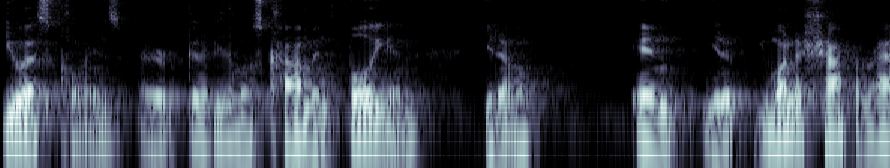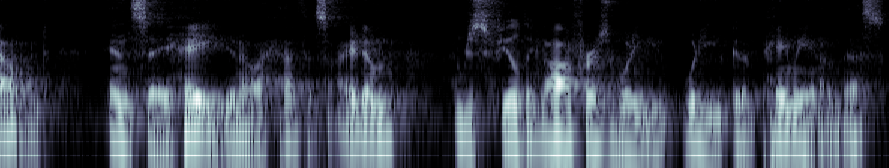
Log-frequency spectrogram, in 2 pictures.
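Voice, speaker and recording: Fairly low in pitch with vocal fry, a man speaks at a moderate pace with fairly even intonation. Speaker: coin dealer. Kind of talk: casual talk to camera.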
